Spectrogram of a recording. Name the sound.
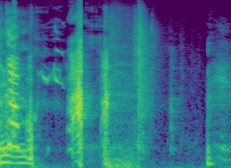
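voice imitating chicken clucking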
